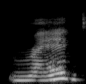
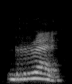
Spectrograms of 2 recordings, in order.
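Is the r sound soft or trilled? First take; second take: soft; trilled. First: The r sound is a soft English r. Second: The r sound is trilled like Spanish r. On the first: The speaker calls it right. "the proper sound is er, a soft er" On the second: The speaker calls it wrong. "it's not red"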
